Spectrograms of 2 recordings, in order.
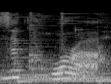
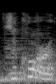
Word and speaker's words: Zecora: then we have oh boy am i gonna pronounce this right let's check it out it is zakora zecora the magical mentor love the earring check out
